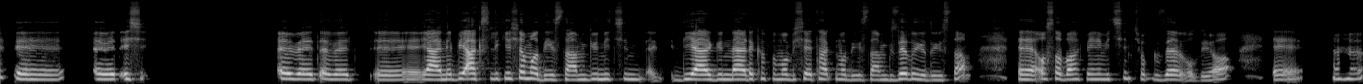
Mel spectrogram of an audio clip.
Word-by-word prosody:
Eee 230 0 +1 0.3
Evet, 240 -1 +4
eşi 245 +2 -2 1.3
Evet, 245 -2 +4
evet, 230 -2 +1 0.2
eee, - - -4 0.4
yani, 225 0 +4
bir 265 - +7
aksilik 255 0 -3
yaşamadıysam 225 -5 +1
gün 240 0 -1
için 240 +1 -4
e 230 -8 -13
diğer 235 -2 +8
günlerde 230 +1 +3
kafama 240 -2 -4
bir 225 - -8
şey 245 0 0
takmadıysam 220 -3 -4
güzel 250 +4 +3
uyuduysam, 210 - -4 0.5
eee, 230 -1 +3
o - - 0
sabah 240 -1 0
benim 240 0 -3
için 235 +4 -7
çok 250 -2 -11
güzel 220 +1 0
oluyor. 190 -2 -4 0.5
Eee 225 +8 -4 0.3
Hı - - -3 0.2
hı. 260 +5 -6
235 Hz, 140 wpm, -23 LUFS, 225-250 Hz, 1.3 s, diğer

